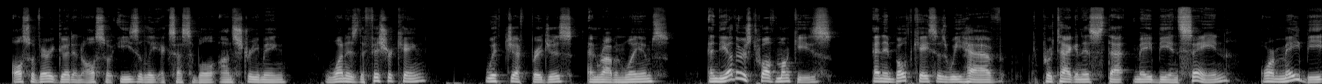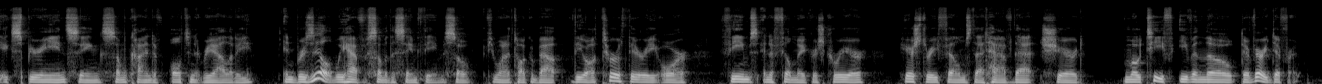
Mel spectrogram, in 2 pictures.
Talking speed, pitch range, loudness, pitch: 190 wpm, 105-125 Hz, -24 LUFS, 110 Hz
